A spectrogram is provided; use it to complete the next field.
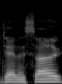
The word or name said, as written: Jalen Suggs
